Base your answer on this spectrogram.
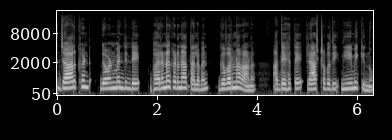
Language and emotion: Malayalam, neutral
